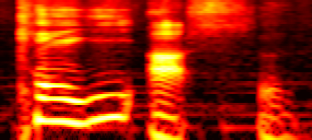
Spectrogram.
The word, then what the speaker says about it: chaos: 이거를 발음하면은 chaos, 혼돈, 혼란, 개판, chaos 이겁니다.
